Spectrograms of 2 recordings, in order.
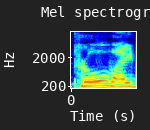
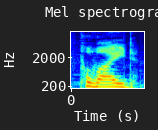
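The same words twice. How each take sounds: First: The r sound is pronounced fully. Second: The r sound is weakened and suppressed. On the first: The speaker calls it wrong. "प्रोवाइड नहीं" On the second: The speaker calls it right. "रे कहीं दब गया है।"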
